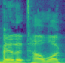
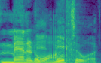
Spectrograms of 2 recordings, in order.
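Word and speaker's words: Manitowoc: We can't have mana towok because two woke. Is it manu? So you're overthinking the O's. Oh, so it's man at a walk.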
